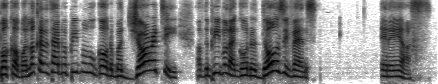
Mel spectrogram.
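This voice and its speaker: A woman's voice: medium pitch, very animated, a little fast, no echo, studio quality. A woman with a Bahamian accent hosting casual, opinionated radio banter in an emphatic, colloquial way, often throwing out rhetorical questions. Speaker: radio talk show host. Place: radio studio.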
